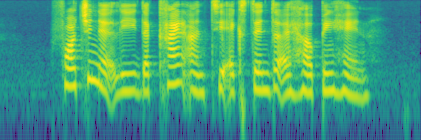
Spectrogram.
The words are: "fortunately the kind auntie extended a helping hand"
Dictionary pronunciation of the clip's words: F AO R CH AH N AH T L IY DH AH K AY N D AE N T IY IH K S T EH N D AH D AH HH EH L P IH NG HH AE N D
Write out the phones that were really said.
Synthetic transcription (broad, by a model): F AO CH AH N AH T L IY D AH K AY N AA N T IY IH K S T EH N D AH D AH HH EH L P IH NG HH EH N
